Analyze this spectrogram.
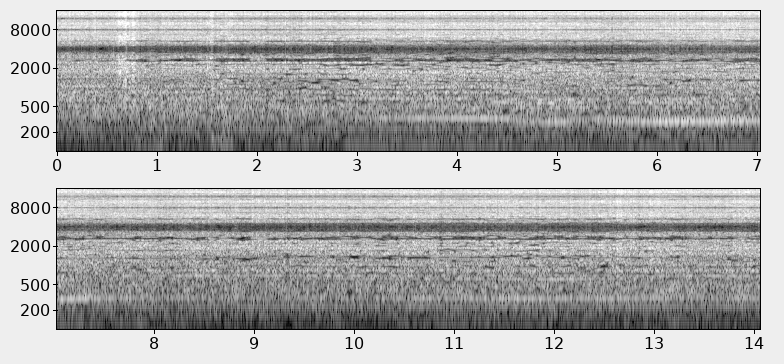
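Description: Engine of working machinery running steadily at a constant level, with a steady low tone that dips slightly in pitch about five seconds in.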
